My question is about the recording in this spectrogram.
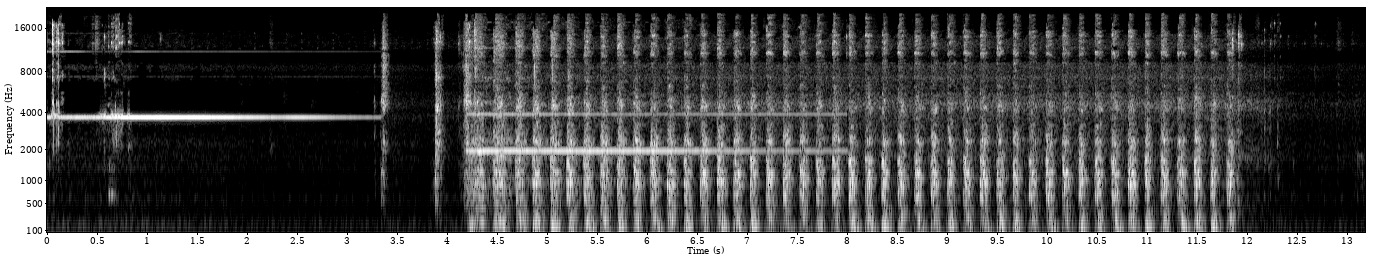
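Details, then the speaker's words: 1994 Subaru Impreza WRX barn find stood 16 years, cranking after new fuel filter, oil filter and freed starter; even cranking about three beats a second with high buzz from oil pressure gauge: no oil pressure, oil pump or relief valve suspected. "That's the oil pressure gauge that's doing that and making all that noise. So, now what do we do? So, I tried a few things and I can't get oil pressure on this."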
